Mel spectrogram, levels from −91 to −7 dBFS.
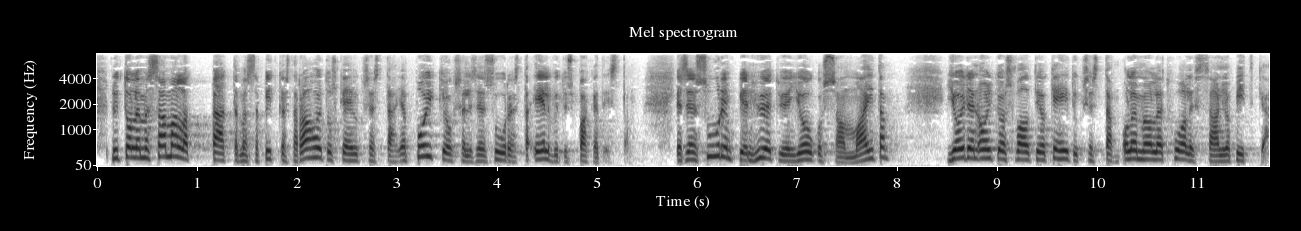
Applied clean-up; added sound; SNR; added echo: none; none; none; none.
